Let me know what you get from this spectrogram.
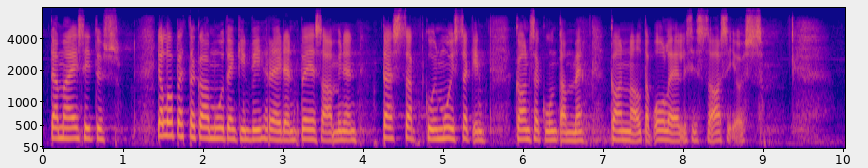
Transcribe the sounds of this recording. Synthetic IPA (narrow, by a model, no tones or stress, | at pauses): t̪æmæe̞sit̪ysjɑlo̞pet̪ːɑkɑːmuːt̪e̞ŋkinʋihre̞jdenpeːsɑːminent̪æsːækuinmuisːɑkinkɑnsɑkunt̪ɑmːe̞kɑnːɑlt̪ɑoleːlːisisːɑɑsḭo̰isːɑ̥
